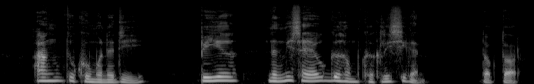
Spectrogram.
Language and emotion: Bodo, fearful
